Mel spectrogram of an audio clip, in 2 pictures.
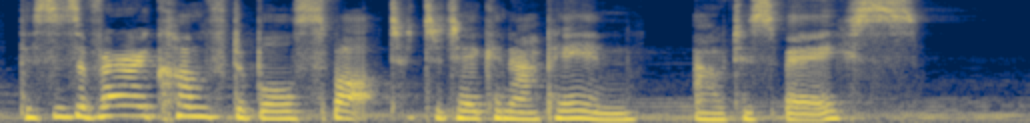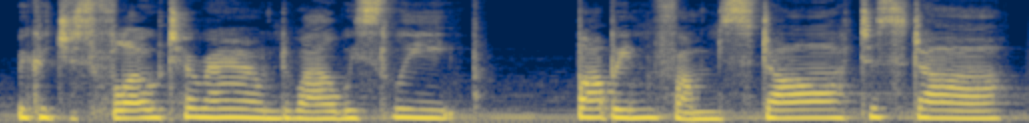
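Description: A woman voicing a calm, sensible, smart female cat who reassures her sisters in a storybook. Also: mid-range voice, natural voice.

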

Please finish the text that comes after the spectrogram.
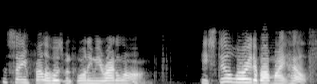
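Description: An actor playing a bluffing, eager private detective in a 1940s radio comedy-mystery, stammering with bluster. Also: male voice, extremely high pitch, a little fast, over loud music. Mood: breezy. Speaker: radio drama lead actor. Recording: muffled old radio recording.

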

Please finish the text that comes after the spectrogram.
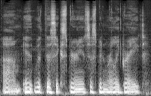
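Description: An older woman talking reflectively as an interview guest, with halting, hesitant phrasing. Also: medium pitch, flat delivery, creaky, warm tone, husky, dry recording. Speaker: podcast guest, writer.

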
